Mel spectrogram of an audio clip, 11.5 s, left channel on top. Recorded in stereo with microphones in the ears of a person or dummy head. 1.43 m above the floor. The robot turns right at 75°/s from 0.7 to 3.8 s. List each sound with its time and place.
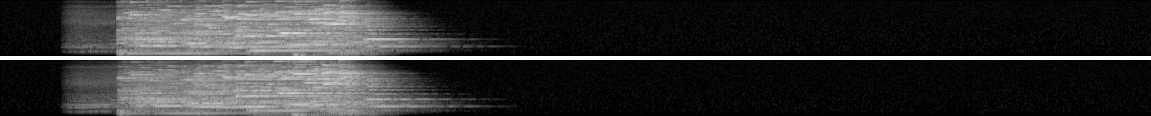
1.2 s a chime: 105° left, 0.8 m; by 3.5 s 80° right, 0.8 m
3.6 s a violin: 60° left (ahead or behind), 0.5 m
